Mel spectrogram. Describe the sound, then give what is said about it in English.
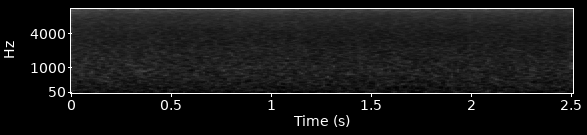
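Niagara Falls roars at close range, a dense, steady wash of rushing water crashing against rocks with no pauses, loud and enveloping, heard alone without any voices. “With a short climb, you can get right up next to the falls and get pretty wet too.”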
